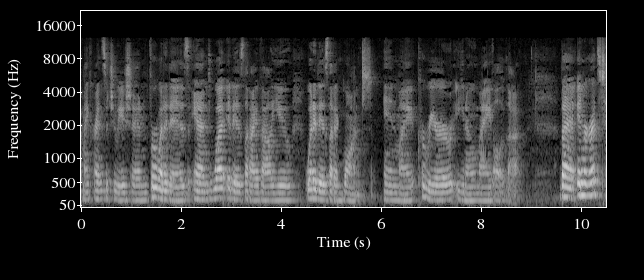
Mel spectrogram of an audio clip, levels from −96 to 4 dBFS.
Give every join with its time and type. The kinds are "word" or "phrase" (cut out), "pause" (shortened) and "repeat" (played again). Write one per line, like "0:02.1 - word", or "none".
0:05.1 - word
0:08.2 - phrase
